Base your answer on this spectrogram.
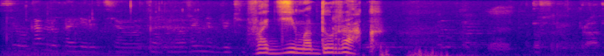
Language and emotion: Russian, angry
